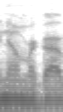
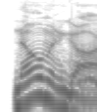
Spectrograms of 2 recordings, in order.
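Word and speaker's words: Gnomengarde: I'm going to say nomer guard, but that ain't how you say it. Nomen guard.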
